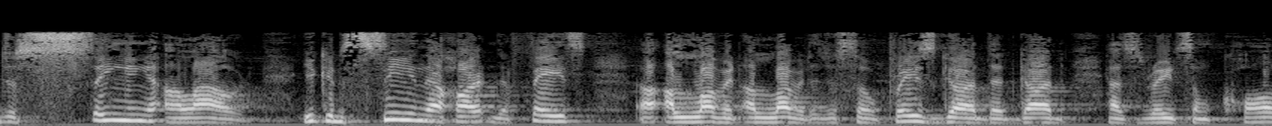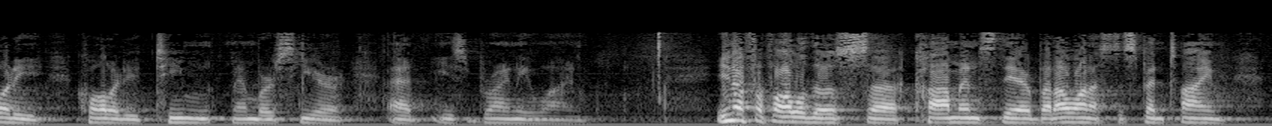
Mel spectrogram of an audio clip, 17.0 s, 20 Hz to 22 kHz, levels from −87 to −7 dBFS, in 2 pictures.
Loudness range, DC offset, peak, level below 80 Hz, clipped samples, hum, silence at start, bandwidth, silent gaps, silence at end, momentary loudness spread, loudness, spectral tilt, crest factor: 7 LU; under 0.1%; -10 dBFS; -52 dBFS; under 0.1%; none; 0 s; 8 kHz; none; 0.1 s; 14 LU; -25 LUFS; -4.5 dB/octave; 16 dB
